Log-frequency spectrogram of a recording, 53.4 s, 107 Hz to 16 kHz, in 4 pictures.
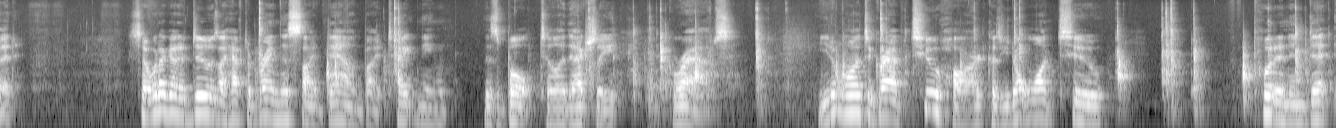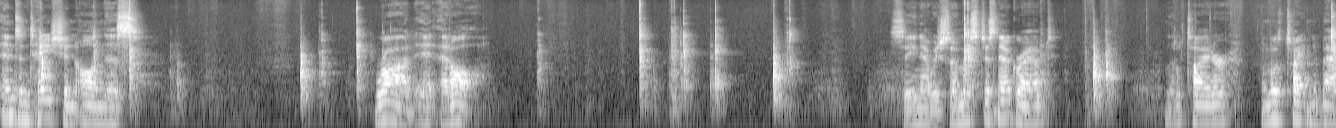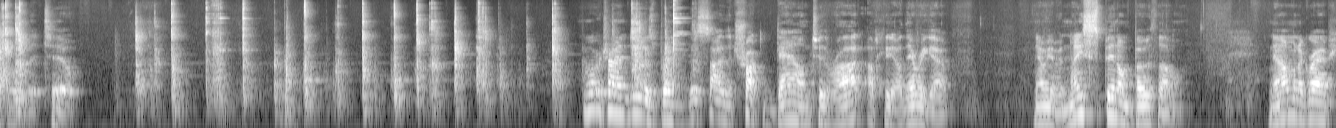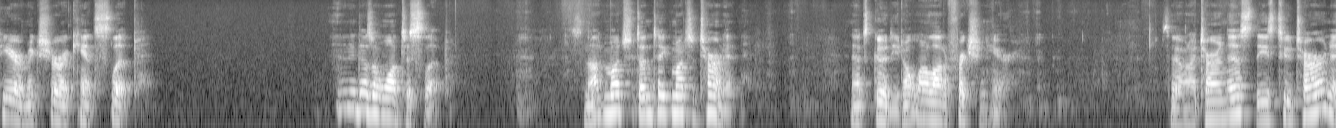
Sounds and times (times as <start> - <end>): Speech: 0.0 - 0.3, 1.3 - 7.4, 8.2 - 11.1, 12.6 - 14.9, 17.1 - 18.3, 22.3 - 24.0, 25.0 - 27.6, 32.6 - 36.3, 37.0 - 38.6, 39.4 - 41.7, 43.4 - 44.7, 45.8 - 47.6, 48.6 - 50.4, 51.7 - 53.4.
